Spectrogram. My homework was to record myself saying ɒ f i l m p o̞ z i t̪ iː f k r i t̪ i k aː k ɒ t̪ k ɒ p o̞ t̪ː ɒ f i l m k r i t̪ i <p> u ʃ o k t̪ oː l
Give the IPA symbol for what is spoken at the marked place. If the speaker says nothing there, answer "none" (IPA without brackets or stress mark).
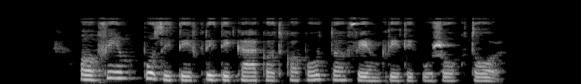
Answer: k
